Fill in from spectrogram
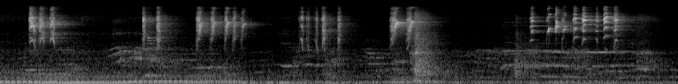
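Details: Young caged Orange-bellied leafbird, a newly acquired bird already singing and kept alone to learn tutor songs; short, sharp, very high chirp bursts come in clusters about every half second to second over a low steady hum.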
